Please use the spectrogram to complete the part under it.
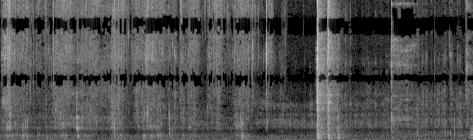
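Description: Harira soup ingredients are stirred in a Cookeo electric pot, producing soft scraping and light clinks over a low sizzle. A louder cluster of spoon knocks lands near the end.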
